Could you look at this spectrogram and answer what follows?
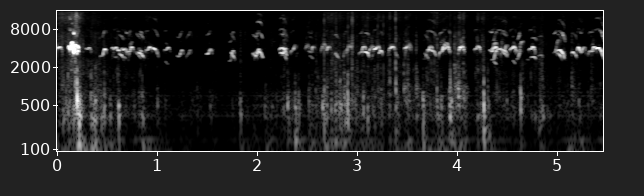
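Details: Chicks give nearly constant high, wavering peeps, many overlapping, over low rustles and occasional knocks.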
